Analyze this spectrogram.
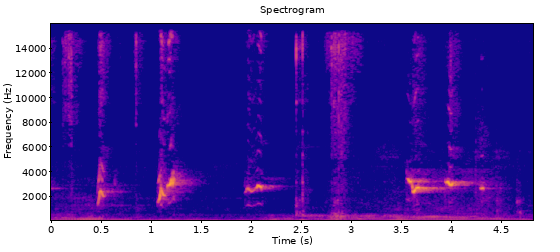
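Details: Sooty-headed bulbul, hand-reared and in full voice, giving short scattered whistles and upslurred notes over a faint low background hum.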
